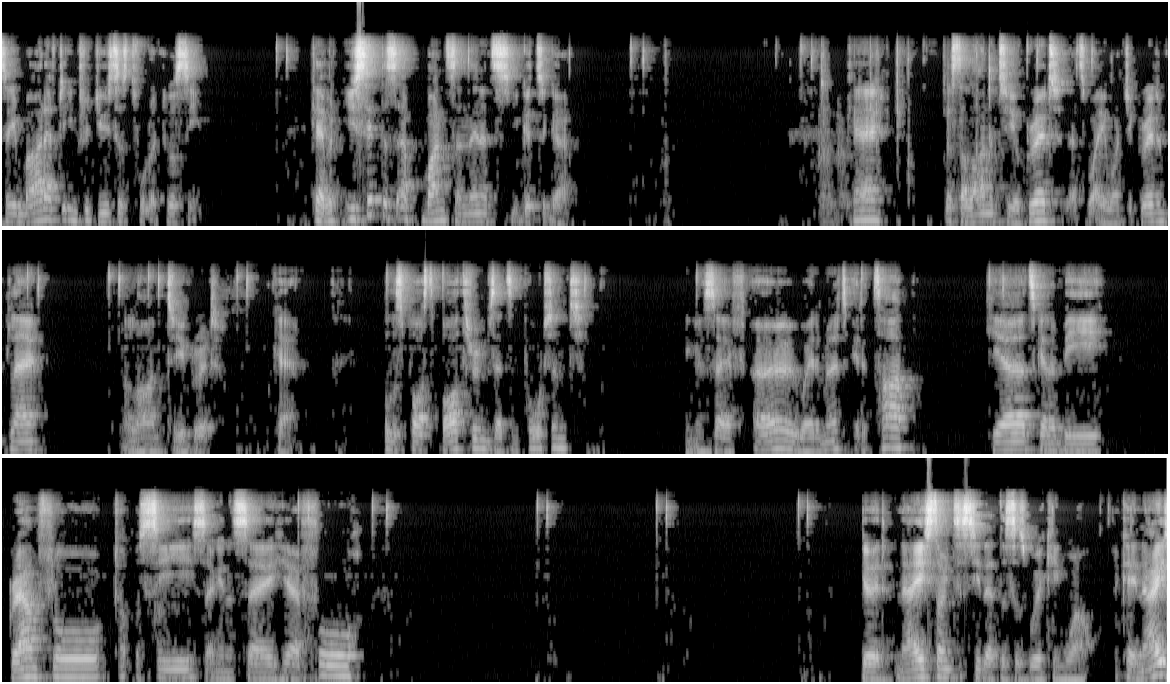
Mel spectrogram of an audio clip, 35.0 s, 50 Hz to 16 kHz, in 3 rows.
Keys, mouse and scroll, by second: 2.7 click, 3.3 middle click, 4.5 click, 5.3 middle click, 6.3 click, 6.8-7.3 scroll up 1, 7.3 Escape, 7.9-9.0 drag, 8.5 Left, 8.7 Left, 8.9 Left, 10.2 click, 11.1-11.9 scroll down 1, 11.9 click, 14.2 Escape, 15.5 click, 17.5 Escape, 18.6 click, 32.9-34.0 middle drag.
